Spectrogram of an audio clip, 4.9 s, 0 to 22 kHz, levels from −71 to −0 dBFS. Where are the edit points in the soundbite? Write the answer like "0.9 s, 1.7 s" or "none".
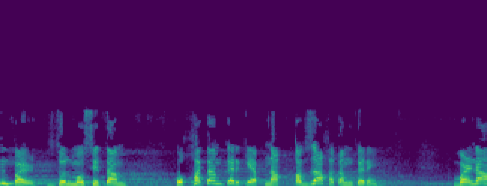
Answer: none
